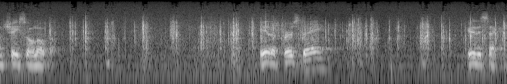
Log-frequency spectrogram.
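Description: Paper rustles as it is unfolded.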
